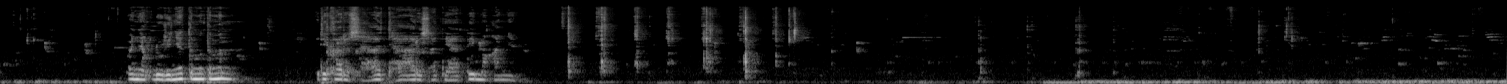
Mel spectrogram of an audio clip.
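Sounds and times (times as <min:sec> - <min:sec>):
wet mouth smacks and chewing: 0:05.6 - 0:08.5, 0:09.8 - 0:13.2
low steady hum: 0:08.0 - 0:15.0.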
